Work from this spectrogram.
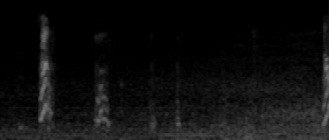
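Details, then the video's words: Soft, breathy yips from a puppy asleep, spaced irregularly: one clear squeak, a fainter one under a second later, and another at the very end over a low steady hum. "Puppy Makes Adorable Noises While Sleeping"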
